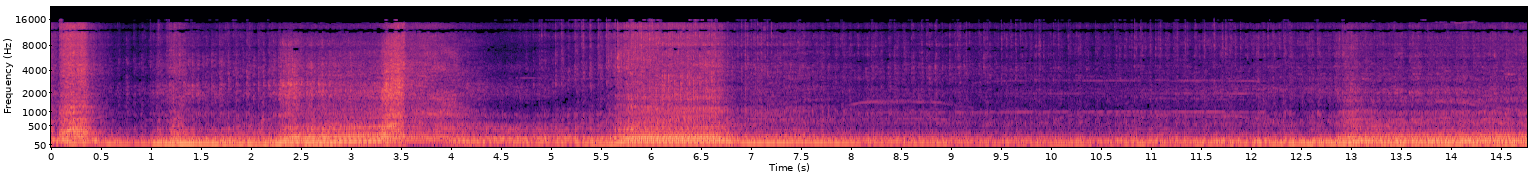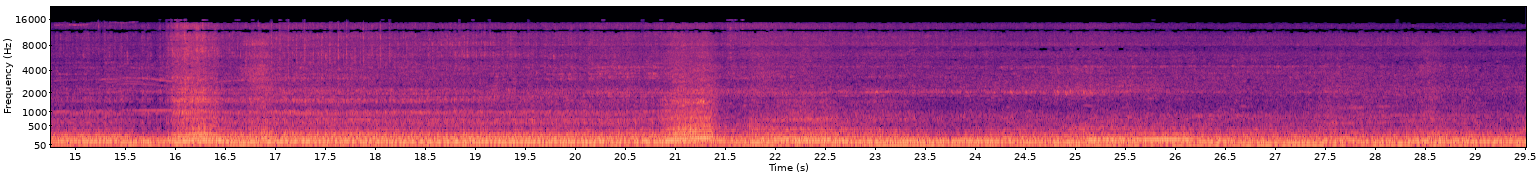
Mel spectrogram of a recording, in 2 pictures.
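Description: Classic cars driving past one after another, their engines running and now and then revving, with several louder close passes.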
